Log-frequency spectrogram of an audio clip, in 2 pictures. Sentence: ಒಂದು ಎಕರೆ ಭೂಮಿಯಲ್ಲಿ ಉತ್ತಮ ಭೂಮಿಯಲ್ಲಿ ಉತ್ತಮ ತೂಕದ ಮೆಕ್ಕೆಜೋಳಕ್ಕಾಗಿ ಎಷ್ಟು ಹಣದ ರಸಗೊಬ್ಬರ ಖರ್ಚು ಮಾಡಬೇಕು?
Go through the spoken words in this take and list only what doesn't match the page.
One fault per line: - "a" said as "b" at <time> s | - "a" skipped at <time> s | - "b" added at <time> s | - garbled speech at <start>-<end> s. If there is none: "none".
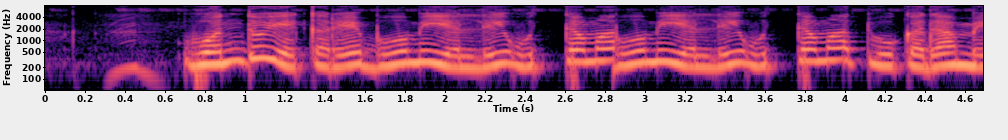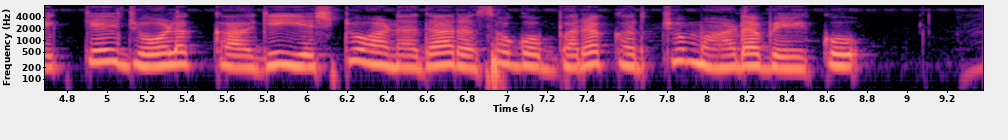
none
